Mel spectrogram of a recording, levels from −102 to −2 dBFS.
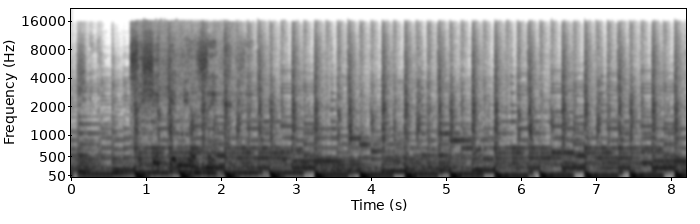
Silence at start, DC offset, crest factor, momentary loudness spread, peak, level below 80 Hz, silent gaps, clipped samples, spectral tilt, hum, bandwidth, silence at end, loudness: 0 s; under 0.1%; 12 dB; 6 LU; 0 dBFS; -16 dBFS; none; under 0.1%; -5 dB/octave; none; 16 kHz; 0 s; -14 LUFS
